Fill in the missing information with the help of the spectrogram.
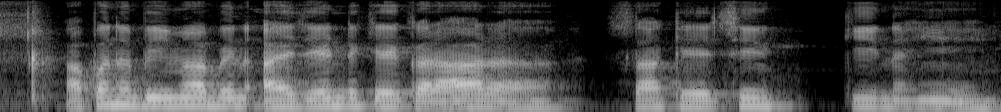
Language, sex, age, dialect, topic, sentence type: Maithili, male, 18-24, Eastern / Thethi, banking, question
